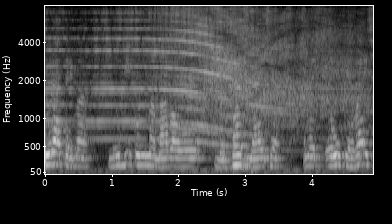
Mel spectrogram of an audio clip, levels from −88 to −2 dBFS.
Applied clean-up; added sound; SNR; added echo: none; Vehicle; 5 dB; reverberation time 0.4 s.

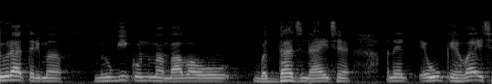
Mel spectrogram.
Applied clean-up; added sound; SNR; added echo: none; none; none; none.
